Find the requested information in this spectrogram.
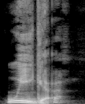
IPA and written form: ˈwiː.gə (Uighur)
